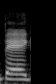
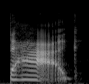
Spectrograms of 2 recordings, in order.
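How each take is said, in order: First: It is said with a Canadian accent. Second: It is said with a non-Canadian accent.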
